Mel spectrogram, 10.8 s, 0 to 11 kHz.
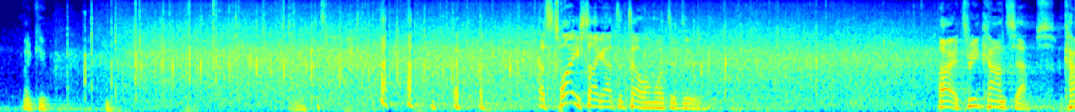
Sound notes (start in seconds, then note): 0.9 applause; 2.8 laughs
